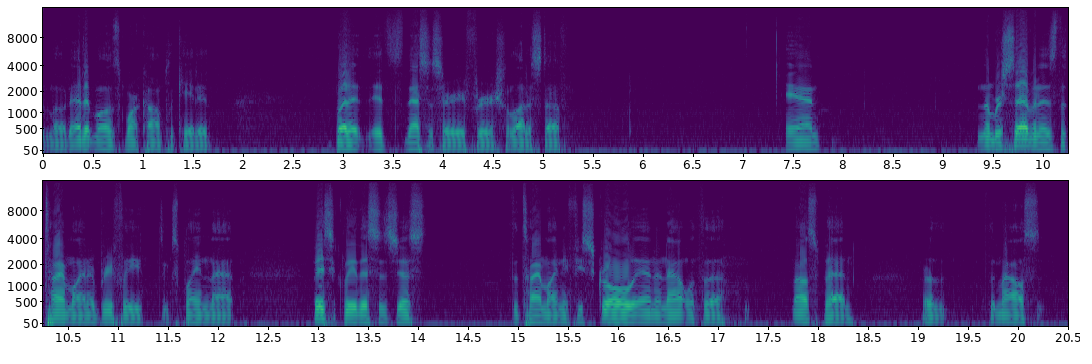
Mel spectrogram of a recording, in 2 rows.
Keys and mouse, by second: 9.3 click.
